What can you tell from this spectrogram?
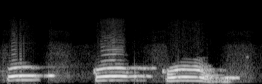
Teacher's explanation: कु छोटी ध्वनि निकली, कु उससे बड़ी निकली, कु ये लंबी ध्वनि निकली। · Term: ह्रस्व स्वर, दीर्घ स्वर और प्लुत स्वर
